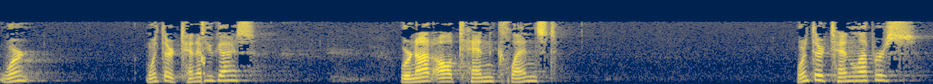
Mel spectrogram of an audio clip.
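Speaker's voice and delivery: put-on hurt, wounded tone. The speaker retells Jesus's words about ten cleansed lepers, acting out Jesus' wounded voice. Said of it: "can you hear the woundedness in Jesus' voice".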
